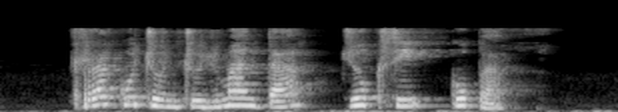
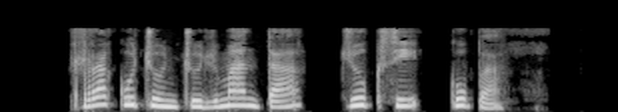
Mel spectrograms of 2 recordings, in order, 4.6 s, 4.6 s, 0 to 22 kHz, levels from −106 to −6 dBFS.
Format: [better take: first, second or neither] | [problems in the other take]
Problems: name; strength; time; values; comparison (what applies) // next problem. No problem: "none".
second | noise reduction (classical method WPE with log-MMSE)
